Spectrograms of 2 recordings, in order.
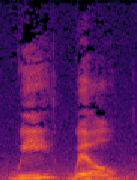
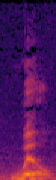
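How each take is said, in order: First: The vowel is long, as in 'see'. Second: The vowel is short, as in 'sit'.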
